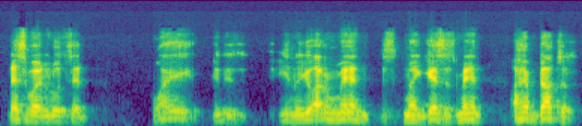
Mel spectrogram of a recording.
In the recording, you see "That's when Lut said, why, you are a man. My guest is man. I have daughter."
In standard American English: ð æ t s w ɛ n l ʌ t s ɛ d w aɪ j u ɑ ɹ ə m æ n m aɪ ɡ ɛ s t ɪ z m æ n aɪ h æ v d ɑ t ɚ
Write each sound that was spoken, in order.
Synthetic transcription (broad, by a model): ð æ t s w ɛ n l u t s ɛ d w aɪ j u ɑ ɹ ə m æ n m aɪ ɡ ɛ s ɪ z m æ n aɪ h æ v d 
